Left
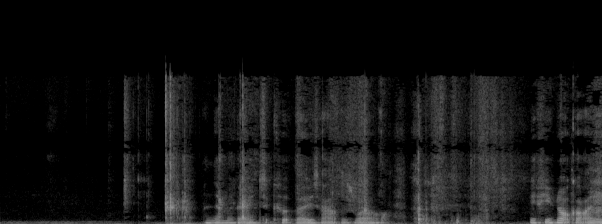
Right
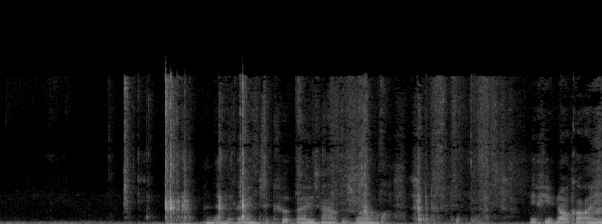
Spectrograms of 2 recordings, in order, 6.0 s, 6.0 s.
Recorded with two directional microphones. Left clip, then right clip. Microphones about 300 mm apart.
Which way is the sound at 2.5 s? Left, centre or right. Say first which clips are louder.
Left 1 dB; left.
